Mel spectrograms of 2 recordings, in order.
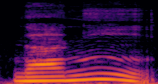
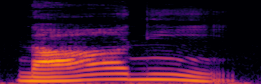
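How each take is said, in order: First: 「なに？」を伸ばさずに短く切って言う; 「なに？」をさっと短く問いかける. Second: 「なーに？」の「な」をゆっくり長く伸ばす; 「なーに？」をとてもゆっくり引き伸ばして言う; 伸ばした「なーに？」. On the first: (伸ばさない短い「なに？」) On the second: (「なーに？」を長く伸ばす) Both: Shown as a demonstration. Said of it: "っていうのが入ってて".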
